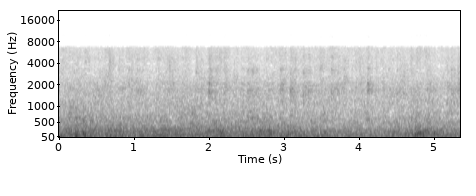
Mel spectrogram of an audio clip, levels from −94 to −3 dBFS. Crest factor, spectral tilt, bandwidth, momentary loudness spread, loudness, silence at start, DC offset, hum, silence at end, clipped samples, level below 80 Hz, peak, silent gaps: 18 dB; -7 dB/octave; 10.5 kHz; 7 LU; -42 LUFS; 0 s; under 0.1%; none; 0 s; under 0.1%; -46 dBFS; -22 dBFS; none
